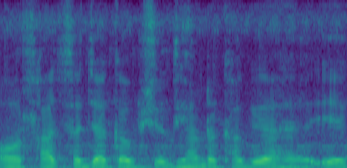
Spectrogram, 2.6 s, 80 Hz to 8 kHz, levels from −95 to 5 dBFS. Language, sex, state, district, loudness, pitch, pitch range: Hindi, male, Bihar, Vaishali, -35 LUFS, 130 Hz, 125-135 Hz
